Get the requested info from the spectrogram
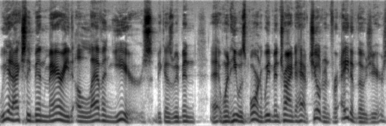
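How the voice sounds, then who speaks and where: A man with a Southern US accent, fairly high in pitch with ordinary variation, bright and sharp in tone, at a fairly quick pace, on a very clean recording with a silent background. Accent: Southern American. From US South, western Tennessee. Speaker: pastor. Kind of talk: sermon.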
